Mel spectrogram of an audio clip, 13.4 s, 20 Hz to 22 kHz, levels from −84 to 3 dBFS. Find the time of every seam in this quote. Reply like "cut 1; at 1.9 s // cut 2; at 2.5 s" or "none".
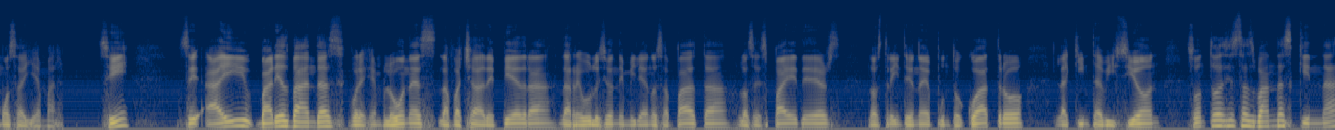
cut 1; at 3.5 s

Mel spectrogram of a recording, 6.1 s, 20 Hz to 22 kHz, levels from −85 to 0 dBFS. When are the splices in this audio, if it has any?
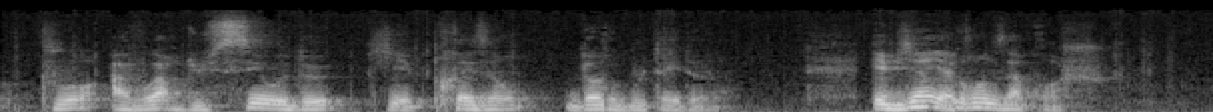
cut 1; at 3.0 s // cut 2; at 4.3 s // cut 3; at 4.8 s

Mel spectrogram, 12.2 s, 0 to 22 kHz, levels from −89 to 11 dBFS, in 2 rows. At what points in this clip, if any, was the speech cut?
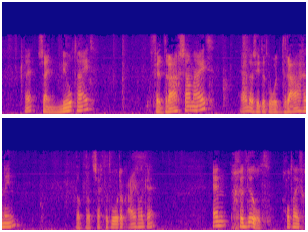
none

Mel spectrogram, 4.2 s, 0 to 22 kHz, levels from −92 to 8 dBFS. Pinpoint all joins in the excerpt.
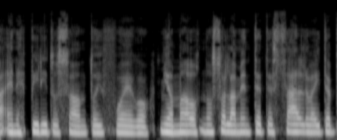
cut 1; at 1.9 s // cut 2; at 2.5 s

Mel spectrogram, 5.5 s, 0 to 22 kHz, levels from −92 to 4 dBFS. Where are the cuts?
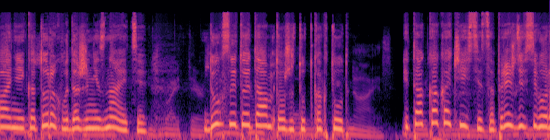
cut 1; at 2.7 s // cut 2; at 3.9 s

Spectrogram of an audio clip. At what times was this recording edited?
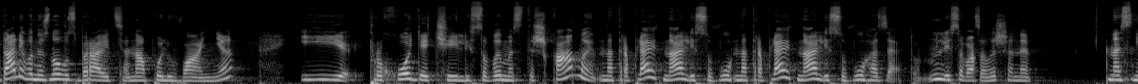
cut 1; at 3.6 s // cut 2; at 7.3 s // cut 3; at 9.7 s

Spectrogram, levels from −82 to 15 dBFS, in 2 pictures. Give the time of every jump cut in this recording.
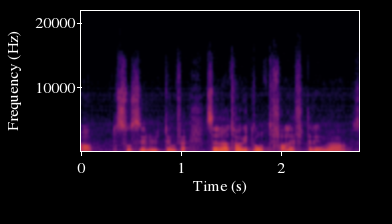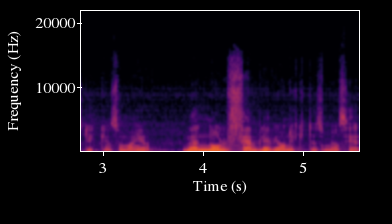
cut 1; at 3.6 s

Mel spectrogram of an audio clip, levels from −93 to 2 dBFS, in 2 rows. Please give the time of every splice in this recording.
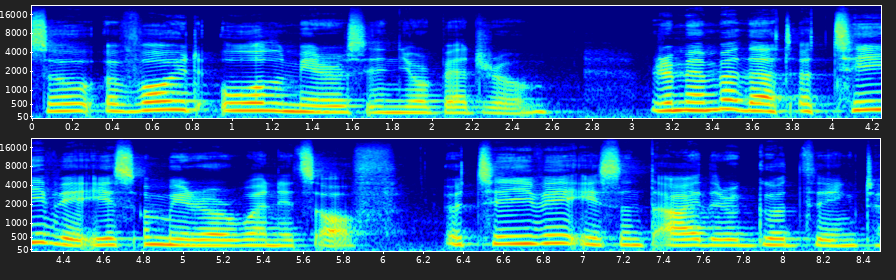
cut 1; at 2.8 s // cut 2; at 4.8 s // cut 3; at 6.2 s

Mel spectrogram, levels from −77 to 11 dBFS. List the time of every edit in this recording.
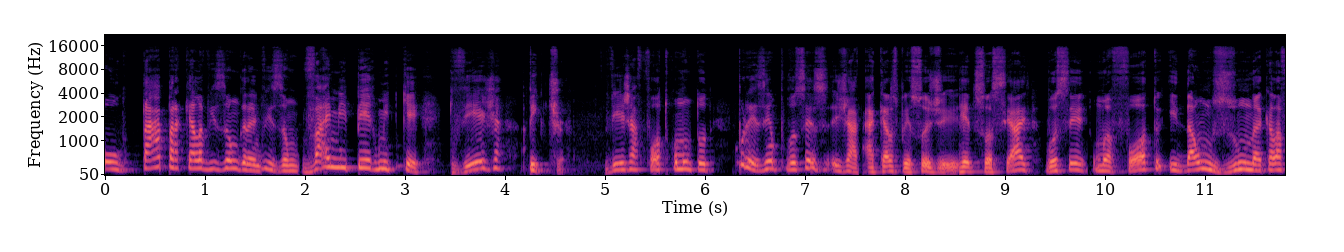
cut 1; at 1.6 s // cut 2; at 1.9 s // cut 3; at 2.9 s // cut 4; at 3.5 s // cut 5; at 4.2 s // cut 6; at 5.0 s // cut 7; at 6.3 s // cut 8; at 7.5 s // cut 9; at 9.8 s

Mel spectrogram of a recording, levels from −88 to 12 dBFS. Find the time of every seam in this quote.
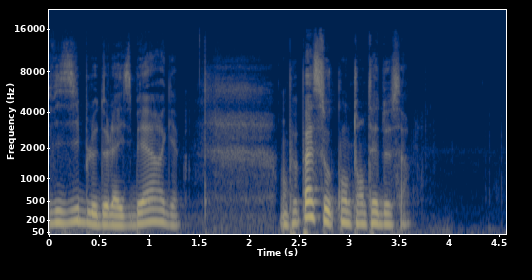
none

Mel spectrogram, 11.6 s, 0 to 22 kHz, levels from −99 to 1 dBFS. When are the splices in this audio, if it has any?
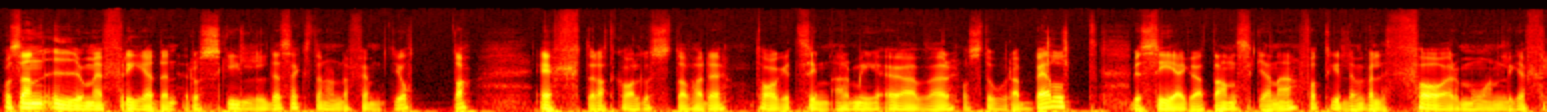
cut 1; at 1.3 s // cut 2; at 4.8 s // cut 3; at 7.2 s // cut 4; at 8.5 s

